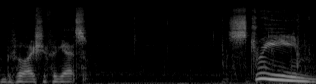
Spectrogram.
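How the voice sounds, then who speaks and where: A man speaks with a British accent at a moderate pace. His fairly high pitch has ordinary variation and a bright, sharp tone. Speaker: game streamer. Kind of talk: live gameplay stream commentary. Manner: halting, many fillers.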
